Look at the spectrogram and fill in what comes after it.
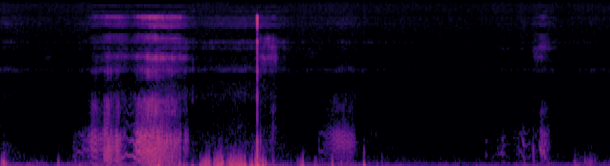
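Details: Soft, snuffling snores from a sleeping pet dog, coming every few seconds in a quiet room; harmless sleep snoring.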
